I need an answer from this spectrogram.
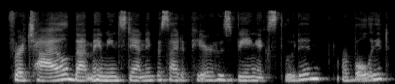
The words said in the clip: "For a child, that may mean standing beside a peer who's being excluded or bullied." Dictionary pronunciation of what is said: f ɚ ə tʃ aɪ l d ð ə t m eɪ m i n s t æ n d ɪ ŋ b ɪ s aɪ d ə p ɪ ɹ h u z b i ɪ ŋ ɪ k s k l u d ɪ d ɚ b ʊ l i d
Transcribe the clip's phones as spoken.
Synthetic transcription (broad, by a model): f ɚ ə tʃ aɪ l d ð ə t m eɪ m i n s t æ n d ɪ ŋ b ɪ s aɪ d ə p ɪ ɹ h u z b i ɪ ŋ ɪ k s k l u d ɪ d ɚ b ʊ l i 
